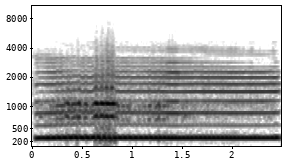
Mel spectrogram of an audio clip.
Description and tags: Double clarinet at the very
begining
of an improvisation. Recorded as 22khz
clarinet, detuned, invented-instrument, handmade, gourd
